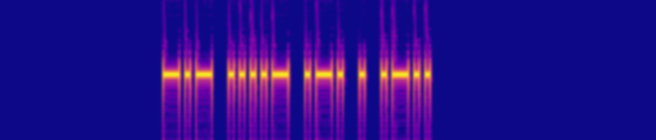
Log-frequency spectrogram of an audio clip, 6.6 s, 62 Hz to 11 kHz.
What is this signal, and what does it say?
Morse code, heard as a keyed tone, about 22 wpm, 700 Hz. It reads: K4REL
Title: USA Call Signs - 5 Characters - Repeated 3x - 22wpm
